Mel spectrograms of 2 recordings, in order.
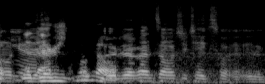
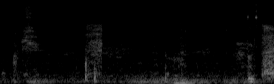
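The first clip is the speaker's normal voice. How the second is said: really quiet muttering under the breath. Playing a character who flips a coin and looks at it: really quiet under the breath. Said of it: "a really quiet under her breath".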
